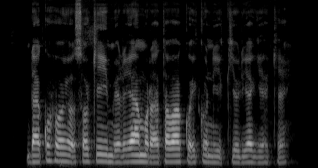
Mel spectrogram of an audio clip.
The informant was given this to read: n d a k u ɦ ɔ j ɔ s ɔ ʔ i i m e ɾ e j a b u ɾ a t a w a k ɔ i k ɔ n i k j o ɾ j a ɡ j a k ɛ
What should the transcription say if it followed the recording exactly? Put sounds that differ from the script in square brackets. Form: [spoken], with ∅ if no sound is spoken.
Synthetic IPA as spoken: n d a k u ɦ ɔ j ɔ s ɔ [k] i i m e ɾ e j a [m] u ɾ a t a w a k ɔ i k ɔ n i k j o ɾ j a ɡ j a k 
